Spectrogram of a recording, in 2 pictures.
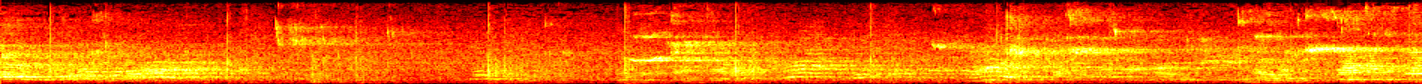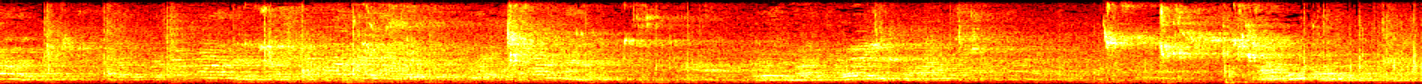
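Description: A basketball bounces on a wooden floor.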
